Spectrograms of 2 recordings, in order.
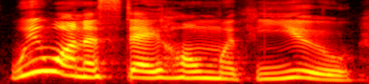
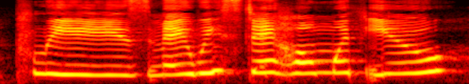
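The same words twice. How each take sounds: First: Said in the usual way. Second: High, begging little voice; pleading child. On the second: Acted. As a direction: plead like a scared little cub. Cub begs mother.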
